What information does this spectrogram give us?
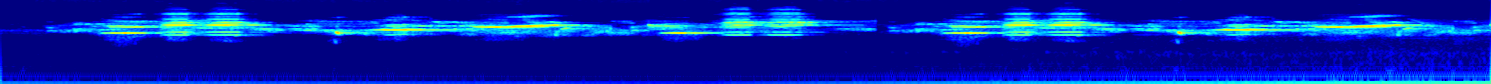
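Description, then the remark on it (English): An ʻiʻiwi, a Hawaiian honeycreeper, sings its rasping, squeaky-gate-like song in repeated creaky phrases with brief pauses between them, clear, with no other sounds around it. “The Eevee sing a huge repertoire of songs, the most famous of which sounds a bit like a squeaky gate.”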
